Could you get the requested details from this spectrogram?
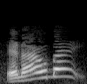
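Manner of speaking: obey lifted high and strong; firm declaration. Retold or imitated. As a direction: declare and I obey with rising conviction. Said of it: "he basically said".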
